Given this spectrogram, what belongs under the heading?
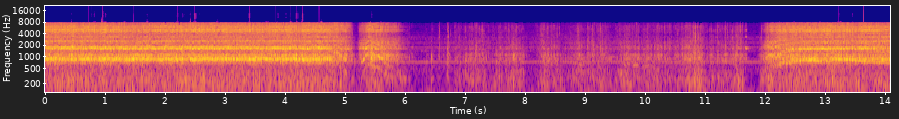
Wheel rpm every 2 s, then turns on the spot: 230, 230, 110, 10, 20, 20, 180.
6-10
